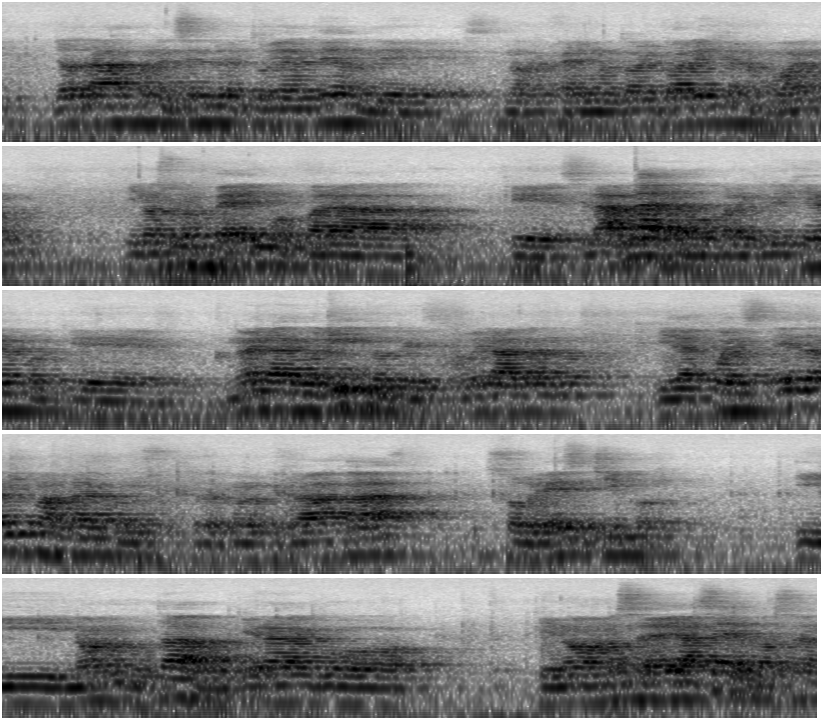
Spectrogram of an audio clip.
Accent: France; Yo soy de la República de Francia.

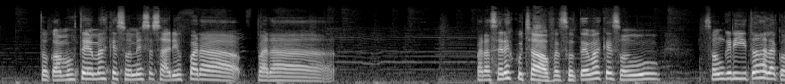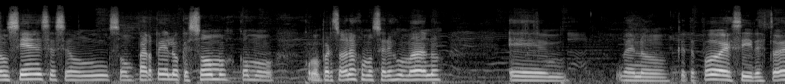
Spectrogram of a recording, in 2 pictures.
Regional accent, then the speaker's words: Guarenas, Miranda, Venezuela; also born or lived in Guatire / Caucagua; now in Caracas, Venezuela; yo nací en Caracas, me crié la mayor parte de mi infancia entre Guarenas, Guatire y Caucagua. Uh-huh. Y tengo como 8 años, ya nueve años aquí en Caracas, viviendo. Ahorita estoy en Pérez Bonalde.

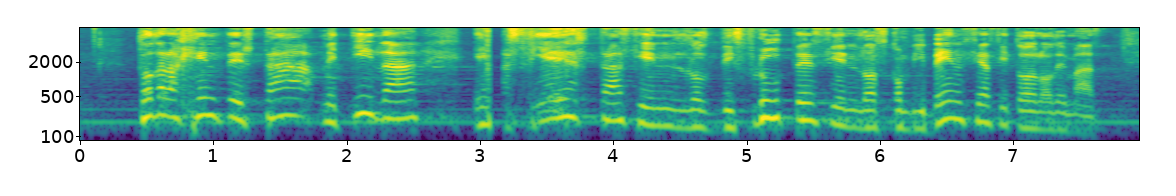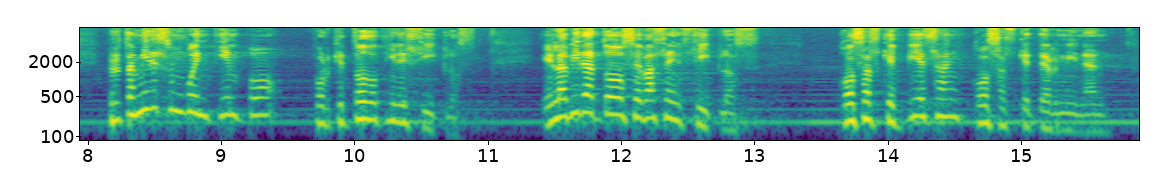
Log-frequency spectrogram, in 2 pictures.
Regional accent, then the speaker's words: Chihuahua, Mexico; born there; y yo nací en Chihuahua. Mi mamá es de Zacatecas y mi papá es de Querétaro.

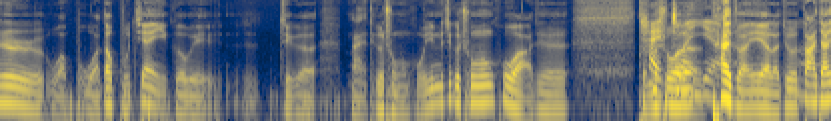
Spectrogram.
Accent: China; 我们中国人的古人的智慧什么这个蓑衣和斗笠啊

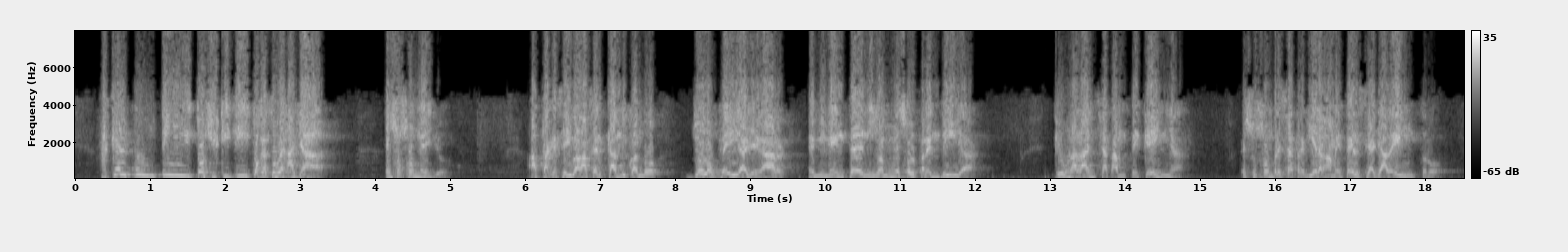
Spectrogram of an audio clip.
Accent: Santa Isabel, Puerto Rico; como todavía los hay en mi pueblo, en Santa Isabel.

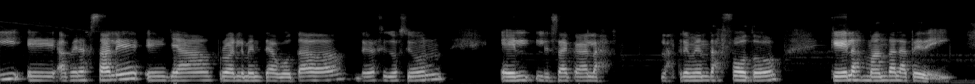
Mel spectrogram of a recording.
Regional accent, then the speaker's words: Chile; yo creo que los chilenos somos reconocibles entre chilenos.

